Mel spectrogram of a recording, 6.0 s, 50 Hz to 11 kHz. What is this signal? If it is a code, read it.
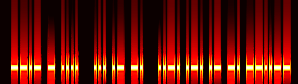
Morse code, heard as a keyed tone, about 26 wpm, 700 Hz. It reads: QTH SAN FRAN,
